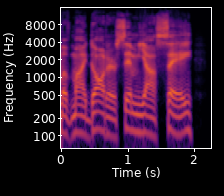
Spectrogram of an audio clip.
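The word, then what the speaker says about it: Semjase: As for example with the name of my daughter Simya when the e at the end of the name is pronounced in English as an I.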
